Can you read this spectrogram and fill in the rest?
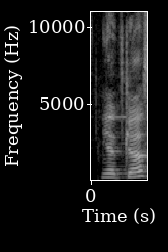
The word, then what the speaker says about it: Yatka: Et Yatka, comment ça se prononce ? – Yatka, c'est correct, c'est bien.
